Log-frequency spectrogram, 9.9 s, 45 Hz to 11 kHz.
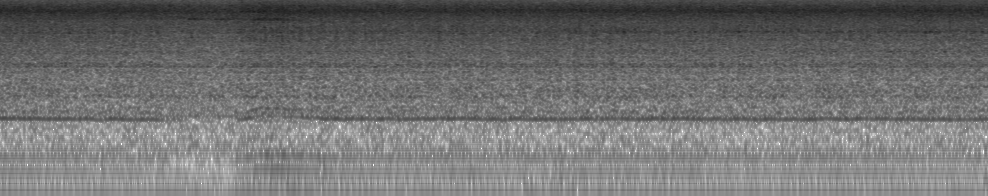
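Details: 2003 Mercedes S55 AMG at about 186,700 miles (over 300,000 km) after replacing the leaking ABC hydraulic pulsation damper: steady idle with only a faint constant pump whine, much quieter than before, with no leaks.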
